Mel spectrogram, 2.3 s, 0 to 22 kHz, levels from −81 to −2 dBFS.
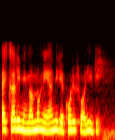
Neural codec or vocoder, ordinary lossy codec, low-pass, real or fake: codec, 16 kHz, 0.5 kbps, FunCodec, trained on Chinese and English, 25 frames a second; none; 7.2 kHz; fake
